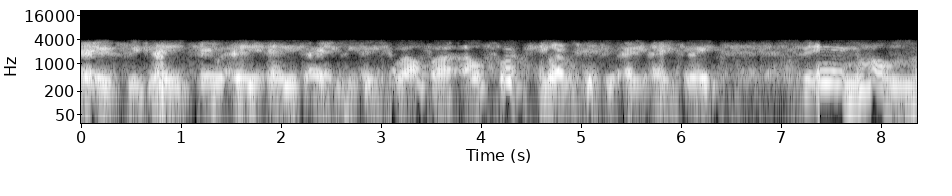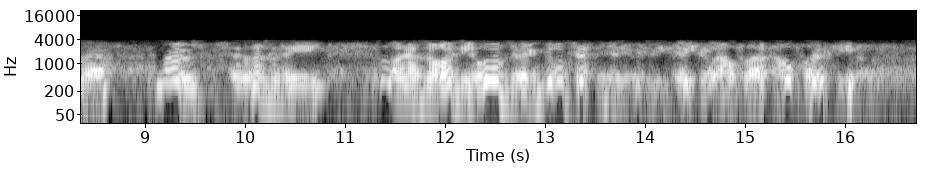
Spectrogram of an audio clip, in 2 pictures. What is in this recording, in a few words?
decoded speech, parrot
